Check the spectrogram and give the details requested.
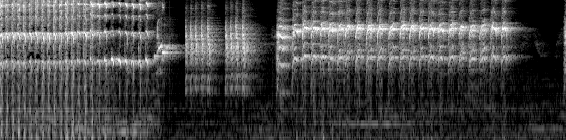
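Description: A greater green leafbird sings loud, rapid, chattering bursts of high trills and buzzy notes, broken by brief pauses, with no other sounds.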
